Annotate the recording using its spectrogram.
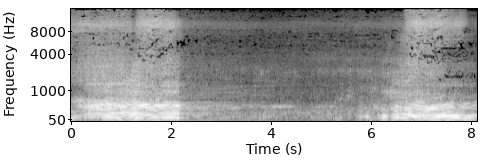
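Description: Motorcycle taxis ridden fast on a steep hill road: two loud passes of a small motorcycle engine revving hard, one in the first two seconds and another near the end, with fainter engine sound between.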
